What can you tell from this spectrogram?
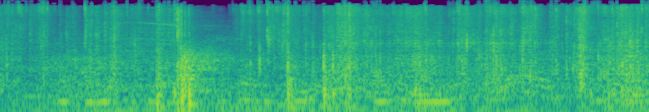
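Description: Plastic wrapping on packs of square crackers crinkling and crackling as it is slit with a knife and pulled open, with a louder crackle about two seconds in, over a steady low hum.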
